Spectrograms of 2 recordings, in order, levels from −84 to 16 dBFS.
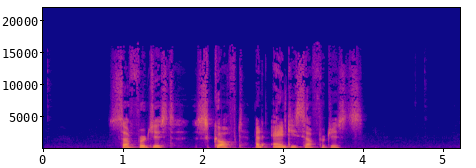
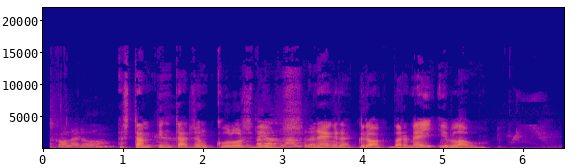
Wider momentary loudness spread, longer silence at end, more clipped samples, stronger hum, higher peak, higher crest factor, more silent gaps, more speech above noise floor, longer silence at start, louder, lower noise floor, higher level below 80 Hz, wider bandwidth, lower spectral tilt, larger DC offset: first, 14 LU vs 10 LU; first, 1.25 s vs 0.25 s; neither; neither; about the same, -2 dBFS vs 0 dBFS; about the same, 22 dB vs 22 dB; neither; first, 47 dB vs 27 dB; first, 0.85 s vs 0.1 s; about the same, -21 LUFS vs -22 LUFS; first, -67 dBFS vs -48 dBFS; first, -48 dBFS vs -54 dBFS; about the same, 16.5 kHz vs 16 kHz; about the same, -5 dB/octave vs -6 dB/octave; neither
